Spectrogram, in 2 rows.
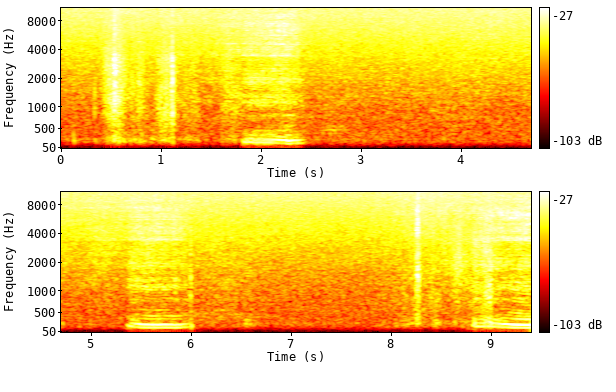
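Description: Loud, rough snores, each about half a second long, roughly 17 a minute, with quiet gaps between: heavy snoring.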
